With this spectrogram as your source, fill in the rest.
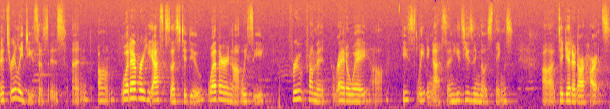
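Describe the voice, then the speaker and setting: A woman with an American accent talks at a fairly slow pace, with a medium pitch and fairly even intonation, amid audible room echo. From US Midwest, Iowa. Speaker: missionary. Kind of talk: testimony. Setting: church.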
